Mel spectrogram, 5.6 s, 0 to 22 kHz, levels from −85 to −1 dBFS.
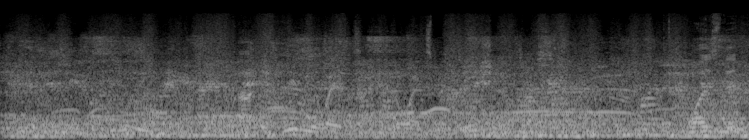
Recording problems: murmuring crowd; very loud; throughout; 5 dB above the speech

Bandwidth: 14.5 kHz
